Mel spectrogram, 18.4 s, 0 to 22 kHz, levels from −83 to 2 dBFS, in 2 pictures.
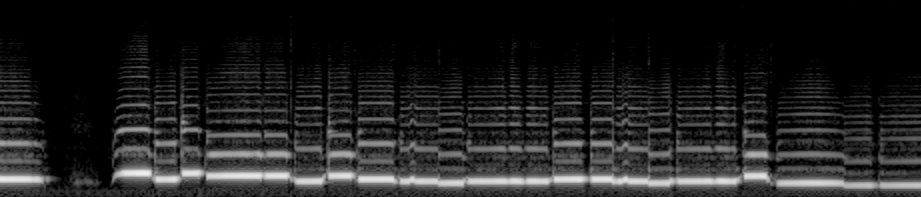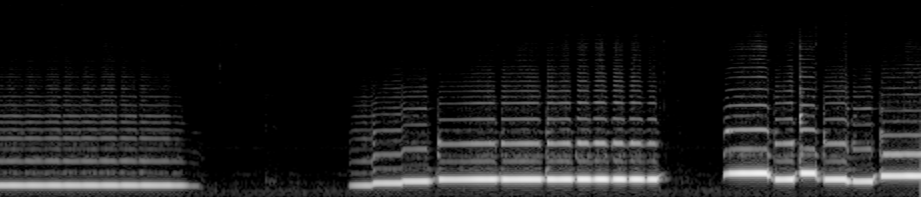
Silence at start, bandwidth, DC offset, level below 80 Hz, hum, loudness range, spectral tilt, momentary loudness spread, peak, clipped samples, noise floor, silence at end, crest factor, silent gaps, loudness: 0 s; 4.6 kHz; under 0.1%; -70 dBFS; none; 11 LU; -7.5 dB/octave; 11 LU; -2 dBFS; under 0.1%; -65 dBFS; 0 s; 10 dB; none; -14 LUFS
